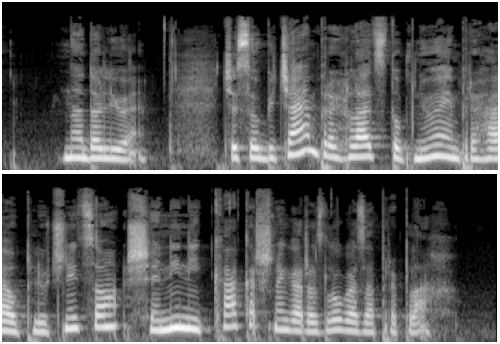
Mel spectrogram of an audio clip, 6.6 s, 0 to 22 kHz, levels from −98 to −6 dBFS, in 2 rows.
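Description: A speech recording with a single bit error spike at 5.56 s, just after "pljučnico še ni nikakršnega". It is heard as one sharp, broadband tick with no relation to the surrounding sound. The disturbance occupies a single sample: one bit in that sample's value was flipped in memory or on a digital link, throwing the waveform out by a power of two for that instant before it returns to the correct level on the next sample.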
